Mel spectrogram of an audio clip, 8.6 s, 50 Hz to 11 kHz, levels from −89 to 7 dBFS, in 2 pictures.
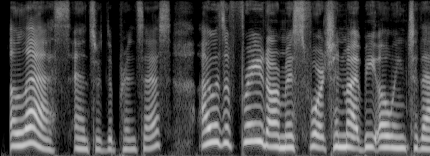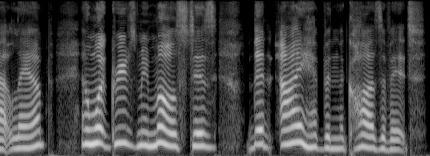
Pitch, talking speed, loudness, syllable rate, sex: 250 Hz, 200 wpm, -19 LUFS, 5.4 syllables/s, female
